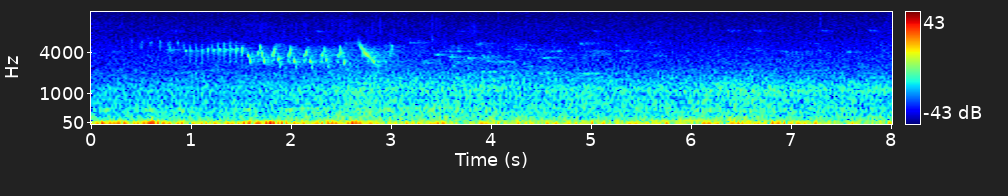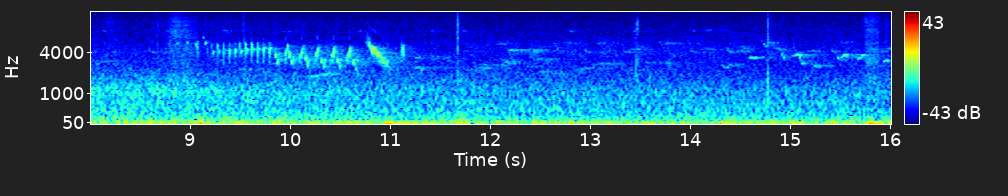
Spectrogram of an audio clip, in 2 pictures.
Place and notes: Drzymały, Gorzów Wielkopolski, Polska - Siemiradzkiego park.
Birds in Siemiradzkiego park. The place where recording has been captured used to be the pond with the small waterfall before the second war, now it's a dry part of the park.
województwo lubuskie, Polska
